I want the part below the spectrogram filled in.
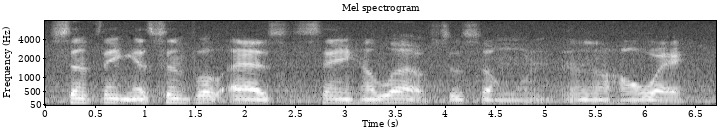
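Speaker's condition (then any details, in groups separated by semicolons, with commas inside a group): Brain injury (brain shearing)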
